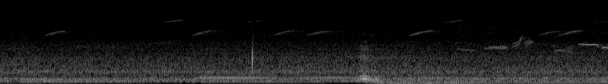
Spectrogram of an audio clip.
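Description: A thrush calling with short, high chirps, repeated irregularly about every half second, while holding food in its beak; a few lower notes come near the end. A brief soft knock a little past halfway is the loudest moment.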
